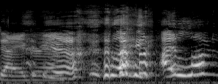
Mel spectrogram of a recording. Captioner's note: laughter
